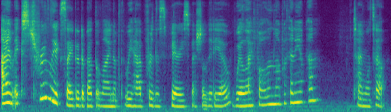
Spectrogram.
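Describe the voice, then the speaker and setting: A woman's voice: mid-range voice, expressive, fairly quick, darkish tone, a faint crowd, a little hiss or hum. A young woman presenting a reading vlog to camera in an upbeat, playful, giggly way. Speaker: book vlogger. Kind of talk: scripted vlog talk to camera.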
